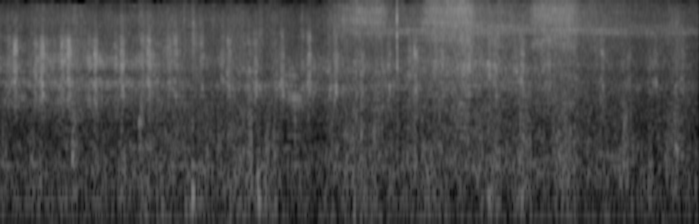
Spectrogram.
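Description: Passenger train coaches running along the track, heard from aboard: a steady rumble with rapid clacking of the wheels over rail joints.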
